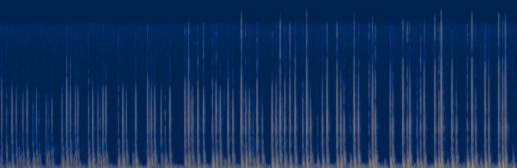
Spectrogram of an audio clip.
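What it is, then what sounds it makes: Silicone coaster. Long nails tap fast on a thin, solid, flat round pink dotted silicone coaster. The rapid taps come in uneven bursts, each a dull, soft, low thud with a faint bright click on top that stops almost instantly. The tapping stays quiet and muffled throughout.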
